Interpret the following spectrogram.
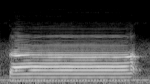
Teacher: اب ہم یہاں سے تا کا مخرج پڑھیں گے، زبان کی نوک اور اوپر کے دانتوں کی جڑ سے ادا ہوتا ہے۔ جب آپ تا کو پڑھیں گے تو آپ کی زبان اوپر والے جو دو دانت ہیں آپ کے، ان کی جو جڑ ہے آپ کی زبان وہاں پر جا کر لگے گی۔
